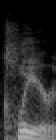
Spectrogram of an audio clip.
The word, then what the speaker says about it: Xlear: It's called Clear, it's spelled X-L-E-A-R.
